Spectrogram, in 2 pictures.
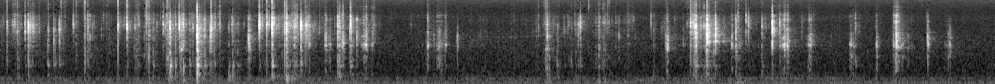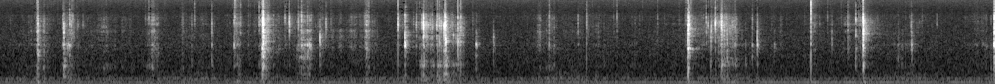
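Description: A utility knife blade cuts and scrapes the edge of a solid multicolored recycled soap-chip bar held in the hand. The result is quiet, bright, crisp crackling and crinkling scrapes, with bursts of sharp dry ticks and short pauses between them, over a faint steady low hum.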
